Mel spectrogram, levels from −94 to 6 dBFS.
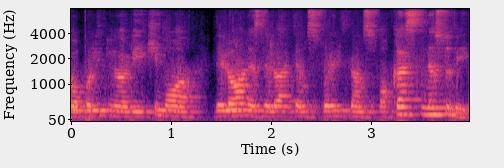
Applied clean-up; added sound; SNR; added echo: neural separator model SepFormer DNS4.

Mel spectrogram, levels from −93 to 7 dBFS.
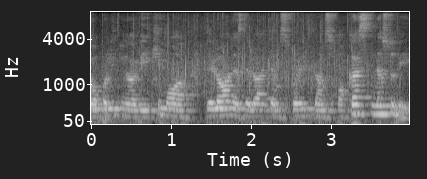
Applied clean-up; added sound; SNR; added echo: none; Applause / Crowd; 16 dB; reverberation time 0.4 s.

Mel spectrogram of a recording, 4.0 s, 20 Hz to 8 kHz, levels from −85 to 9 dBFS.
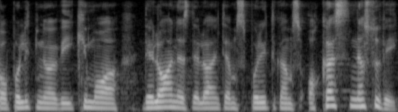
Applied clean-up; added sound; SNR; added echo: none; none; none; none.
